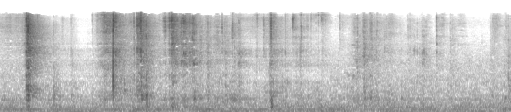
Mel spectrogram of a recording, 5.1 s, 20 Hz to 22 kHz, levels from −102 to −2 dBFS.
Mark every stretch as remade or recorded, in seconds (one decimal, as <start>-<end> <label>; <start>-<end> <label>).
0.0-0.6 recorded; 0.6-1.2 remade; 1.2-2.4 recorded; 2.4-3.3 remade; 3.3-5.1 recorded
